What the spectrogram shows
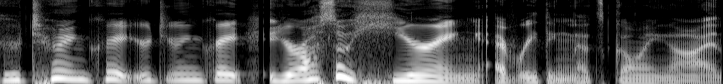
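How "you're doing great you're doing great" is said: quick put-on reassuring tone through half a laugh. Retelling her partner reassuring her during her C-section, imitating half-laughing reassurance. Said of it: "He's like half laughing".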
